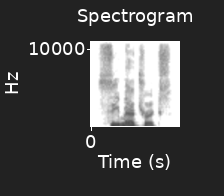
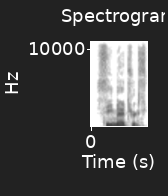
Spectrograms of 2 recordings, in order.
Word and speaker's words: SeeMetrics: SeeMetrics, and you should know that it's spelled the way it sounds. It's the word see, S-E-E, and then metrics.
